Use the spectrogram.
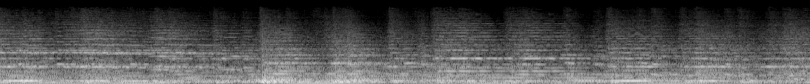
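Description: Most likely the audio was picked up a second time through a slower path, or an edit left two unaligned copies, producing a doubled audio track throughout. A full-band copy trails roughly 0.7 s behind, about 5 dB quieter, with no decay or room colour.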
